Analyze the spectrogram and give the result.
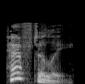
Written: heftily

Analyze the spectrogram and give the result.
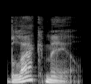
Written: blackmail

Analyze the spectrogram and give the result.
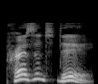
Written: present-day

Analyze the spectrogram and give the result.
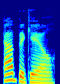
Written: abigale

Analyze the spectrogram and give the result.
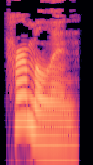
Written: hermeline

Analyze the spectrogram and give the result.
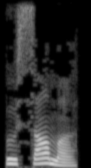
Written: usama

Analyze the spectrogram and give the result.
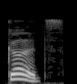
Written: good's

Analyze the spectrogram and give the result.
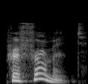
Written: preferment

